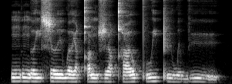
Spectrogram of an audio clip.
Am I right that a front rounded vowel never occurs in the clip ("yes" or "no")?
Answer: no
